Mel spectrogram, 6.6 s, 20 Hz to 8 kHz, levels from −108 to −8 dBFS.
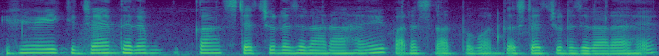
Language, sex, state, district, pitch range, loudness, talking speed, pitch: Hindi, female, Bihar, Purnia, 160-180 Hz, -38 LUFS, 165 wpm, 165 Hz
